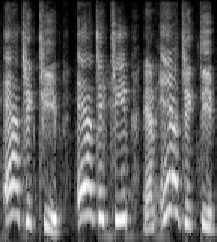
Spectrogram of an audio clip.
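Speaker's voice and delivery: no d in অ্যাডজেক্টিভ; repeat-after-me pronunciation. Shown as a demonstration. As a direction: drill অ্যাডজেক্টিভ as "A-jek-tiv". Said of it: "আমার সাথে এখন উচ্চারণ করুন".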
